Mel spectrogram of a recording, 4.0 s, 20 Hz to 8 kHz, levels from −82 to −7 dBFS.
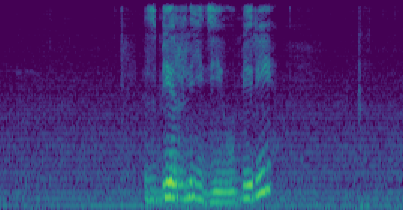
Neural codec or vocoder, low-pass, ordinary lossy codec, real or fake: vocoder, 24 kHz, 100 mel bands, Vocos; 7.2 kHz; Opus, 32 kbps; fake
